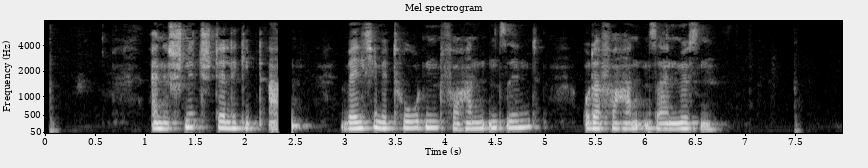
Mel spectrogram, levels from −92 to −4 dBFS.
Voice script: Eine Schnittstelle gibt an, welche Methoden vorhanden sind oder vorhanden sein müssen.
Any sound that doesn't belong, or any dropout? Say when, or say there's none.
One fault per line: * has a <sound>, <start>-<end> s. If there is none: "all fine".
* has a dropout, 2.3-2.5 s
